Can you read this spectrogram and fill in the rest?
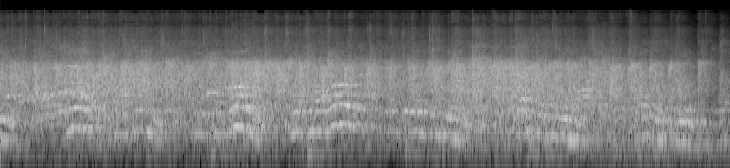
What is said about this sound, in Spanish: Gloria al Señor. Le damos un gran aplauso una vez más a Dios.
